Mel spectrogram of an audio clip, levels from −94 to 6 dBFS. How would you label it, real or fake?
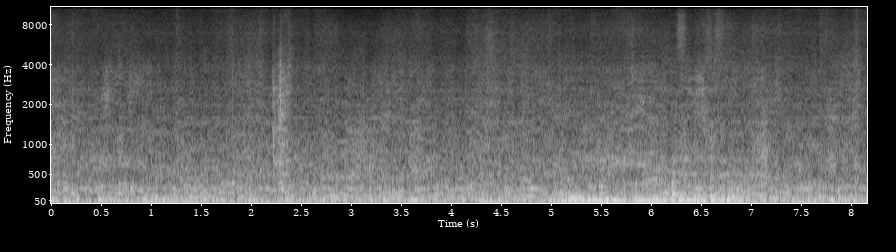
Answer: fake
